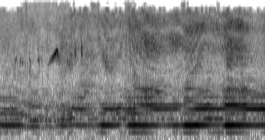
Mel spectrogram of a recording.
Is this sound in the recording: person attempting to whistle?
no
